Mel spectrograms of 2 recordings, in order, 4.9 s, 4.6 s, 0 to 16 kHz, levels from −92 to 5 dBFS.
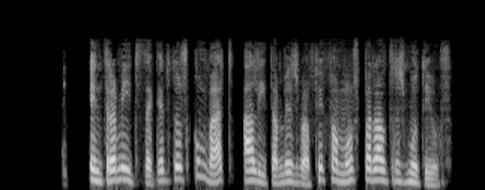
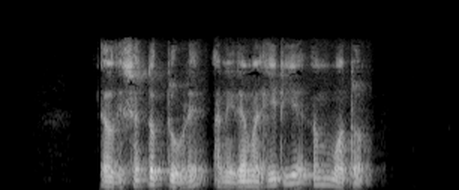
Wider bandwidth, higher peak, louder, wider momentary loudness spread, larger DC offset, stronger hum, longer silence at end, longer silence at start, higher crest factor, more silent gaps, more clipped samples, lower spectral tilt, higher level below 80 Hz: about the same, 7.2 kHz vs 7.8 kHz; first, -2 dBFS vs -6 dBFS; first, -19 LUFS vs -24 LUFS; about the same, 6 LU vs 7 LU; neither; neither; second, 0.45 s vs 0.9 s; about the same, 0.9 s vs 1 s; about the same, 18 dB vs 20 dB; first, 2.35-2.43 s vs none; neither; first, -7 dB/octave vs -4.5 dB/octave; second, -64 dBFS vs -56 dBFS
